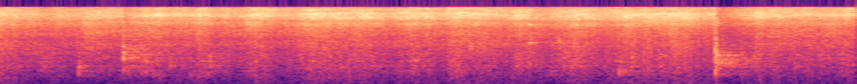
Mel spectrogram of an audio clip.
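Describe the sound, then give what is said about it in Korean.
Chili seasoning paste sizzles as it is stir-fried in oil, turning into chili oil: a loud, steady frying hiss broken by a few sharp stirring knocks and scrapes, with no talk. “그 다대기를 여기다가 넣고 볶으세요. 자, 그러면 아주 즉석에서 고추기름이 되죠?”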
